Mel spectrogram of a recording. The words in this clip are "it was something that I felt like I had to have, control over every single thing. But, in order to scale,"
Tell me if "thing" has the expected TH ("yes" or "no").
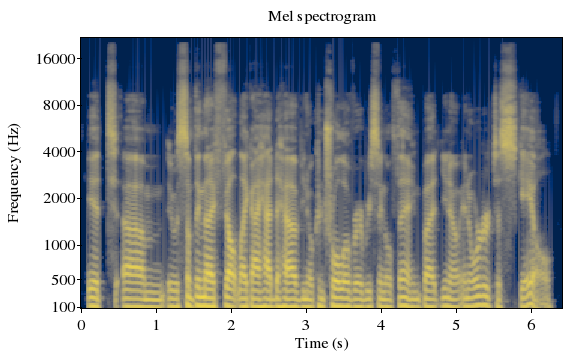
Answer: yes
